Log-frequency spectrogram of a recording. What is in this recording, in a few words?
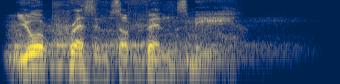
Male Ghost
